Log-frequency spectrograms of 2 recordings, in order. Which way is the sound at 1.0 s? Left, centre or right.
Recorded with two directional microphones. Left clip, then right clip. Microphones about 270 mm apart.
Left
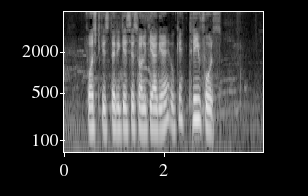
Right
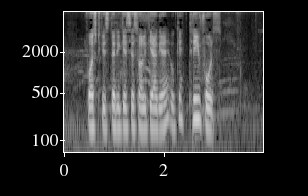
Right.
